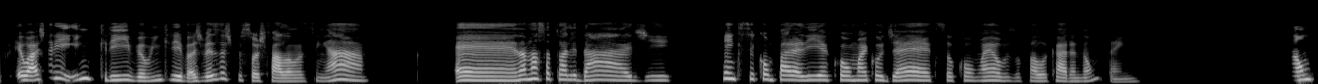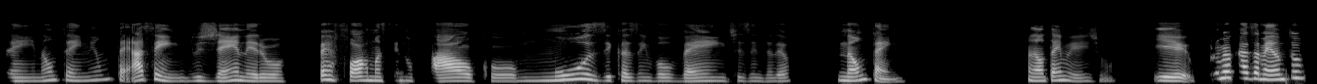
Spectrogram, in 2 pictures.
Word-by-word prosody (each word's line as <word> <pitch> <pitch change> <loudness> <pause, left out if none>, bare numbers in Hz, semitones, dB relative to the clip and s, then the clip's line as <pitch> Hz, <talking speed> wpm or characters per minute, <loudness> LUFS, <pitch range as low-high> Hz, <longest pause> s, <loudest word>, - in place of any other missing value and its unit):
Eu 200 0 +4
acho 205 +3 +5
ele 225 -11 -2
incrível, 205 -9 0
incrível, 195 -6 0
às 160 - -2
vezes 195 +8 0
as 260 -4 -4
pessoas 190 -7 -5
falam 150 -1 +1
assim: 155 +1 -13
"Ah, 205 -4 +2 0.9
eh, 185 -1 +3
na 220 - +4
nossa 260 0 +2
atualidade, 195 -4 -2 0.5
quem 270 -1 +4
que 235 - -17
se 250 - -6
compararia 205 -2 +1
com 200 +1 -3
o - - -3
Michael 195 0 -1
Jackson, 185 0 -1
com 180 -1 -8
o - - -8
Elvis?" 180 -3 -3
Eu 165 - -18
falo: 155 -1 -4
"Cara, 155 -2 -3
não 155 - -9
tem." 125 +3 -17 1.5
Não 205 +4 +2
tem, 160 -1 -7
não 185 +6 -4
tem 190 -5 -5
nenhum, 205 +7 -8 0.2
assim, 185 -8 +2
do 165 +3 -9
gênero, 155 -1 0 0.3
performance 185 -4 +3
no 170 -1 -10 0.2
palco, 155 0 +3
músicas 180 +1 0
envolventes, 160 0 -5
entendeu? 150 0 -9 0.5
Não 185 +3 +3
tem. 130 - -2 1.2
Não 170 -1 +3
tem 190 +2 +1
mesmo. 150 - -8 0.4
E 170 -2 +4 0.2
para 270 - -6
o - - -1
meu 300 +1 +8
casamento, 265 -1 +5
185 Hz, 125 wpm, -23 LUFS, 160-205 Hz, 1.5 s, meu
